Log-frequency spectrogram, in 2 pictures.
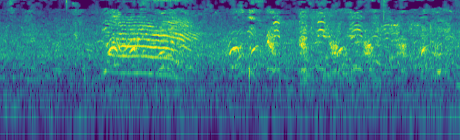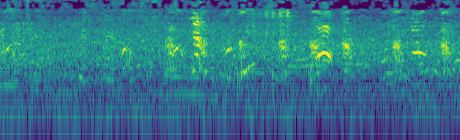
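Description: A woman calls out commands to a dog from a distance.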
